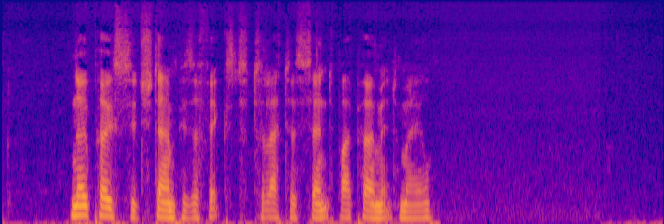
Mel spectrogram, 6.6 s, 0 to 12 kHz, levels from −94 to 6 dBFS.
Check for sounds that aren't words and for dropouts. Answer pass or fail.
pass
